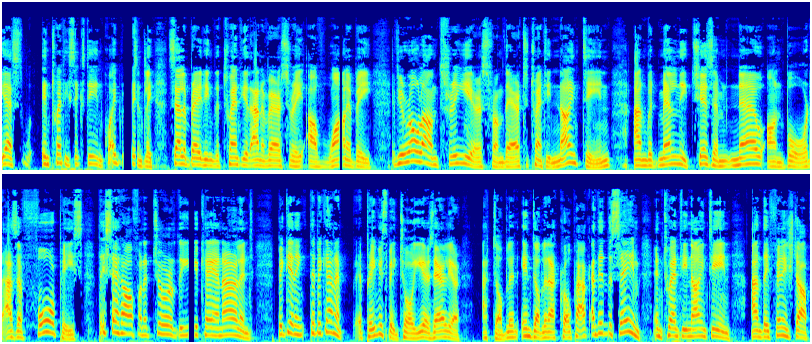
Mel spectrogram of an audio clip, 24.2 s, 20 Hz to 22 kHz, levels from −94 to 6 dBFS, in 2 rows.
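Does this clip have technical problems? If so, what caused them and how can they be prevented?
Yes: a digital broadcast dropout mutes the speech at 1.79–2.01, 5.04–5.15 and 14.89–15.06 s, each a quick 20 ms fade to true silence, not a buzz or repeated fragment, as the receiver discarded failed frames of about 43 ms. A stronger, steadier reception signal prevents it.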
